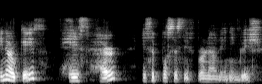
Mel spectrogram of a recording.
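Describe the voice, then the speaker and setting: Speaking at a moderate pace in a Czech accent, a man uses a fairly high voice. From Czech Republic. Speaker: software developer. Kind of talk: conference talk with live coding demo.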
